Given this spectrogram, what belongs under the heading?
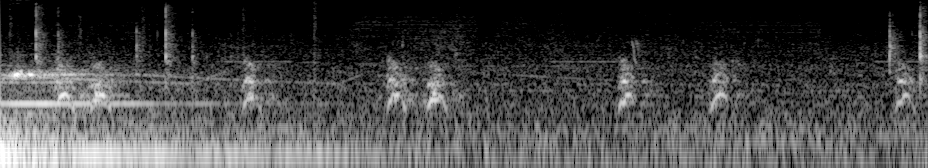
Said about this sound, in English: So there's a dog somewhere.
